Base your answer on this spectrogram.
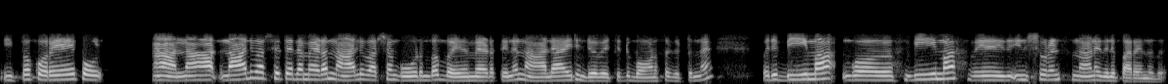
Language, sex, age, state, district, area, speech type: Malayalam, female, 60+, Kerala, Kozhikode, urban, conversation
